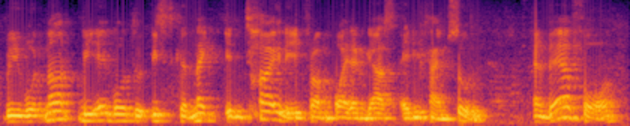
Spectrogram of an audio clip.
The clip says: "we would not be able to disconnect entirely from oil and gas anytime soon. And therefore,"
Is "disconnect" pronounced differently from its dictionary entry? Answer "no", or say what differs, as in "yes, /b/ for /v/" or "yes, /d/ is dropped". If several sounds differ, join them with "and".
no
